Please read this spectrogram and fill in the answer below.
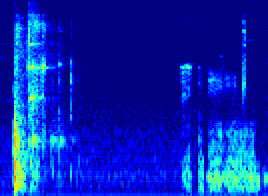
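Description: Metal spoon clinking and scraping against a mixing bowl while mixing egg into sugar for cookie dough. A sharp clink comes right at the start, then a short lull, then more scraping with a small high clink near the end.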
